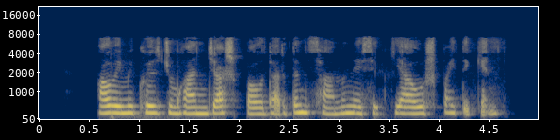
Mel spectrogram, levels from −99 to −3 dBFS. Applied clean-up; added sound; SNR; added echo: neural mask model DeepFilterNet 3.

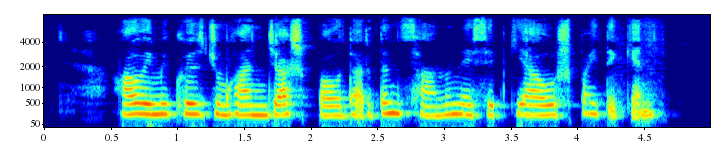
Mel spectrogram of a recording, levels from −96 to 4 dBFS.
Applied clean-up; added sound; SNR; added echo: none; none; none; none.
